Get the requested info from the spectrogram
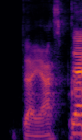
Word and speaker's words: diaspora: Wait, you told me how to pronounce this word. – Diaspora. – Diaspora. See, I've only ever read it, so I never heard it pronounced.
